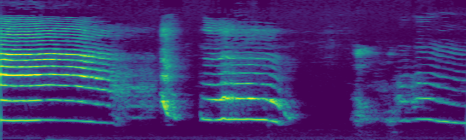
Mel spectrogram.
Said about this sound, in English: Doesn't she have, like, this, like, pathetic whine?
